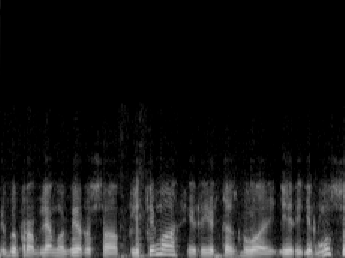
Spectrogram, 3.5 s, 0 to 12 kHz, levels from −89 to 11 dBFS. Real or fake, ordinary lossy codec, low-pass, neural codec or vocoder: fake; Opus, 64 kbps; 7.2 kHz; codec, 16 kHz, 16 kbps, FunCodec, trained on Chinese and English, 50 frames a second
